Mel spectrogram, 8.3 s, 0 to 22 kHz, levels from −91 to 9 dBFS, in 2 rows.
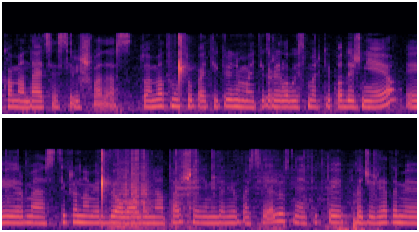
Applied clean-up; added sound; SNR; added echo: none; Tools + Finger snapping; 4 dB; none.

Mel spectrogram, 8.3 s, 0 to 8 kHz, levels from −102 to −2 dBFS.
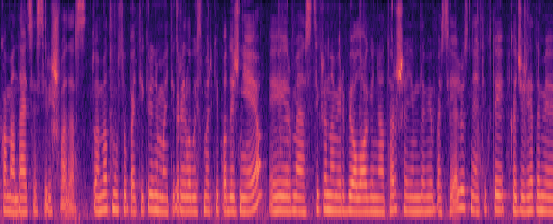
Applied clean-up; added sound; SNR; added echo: none; none; none; none.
